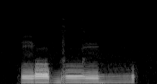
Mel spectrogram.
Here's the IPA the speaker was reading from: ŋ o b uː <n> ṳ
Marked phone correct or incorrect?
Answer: correct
